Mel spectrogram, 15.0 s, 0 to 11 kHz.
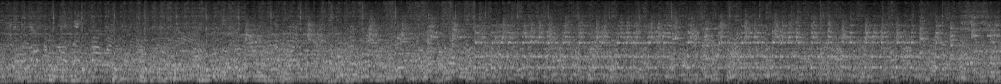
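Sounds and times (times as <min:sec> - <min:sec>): percussion rhythm: 0:00.0 - 0:15.0
steelpans playing tune: 0:00.0 - 0:15.0.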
